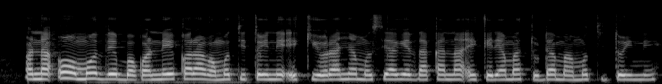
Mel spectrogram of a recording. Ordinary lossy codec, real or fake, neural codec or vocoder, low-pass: none; real; none; 10.8 kHz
